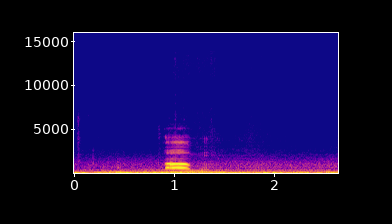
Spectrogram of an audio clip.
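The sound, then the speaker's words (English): Steady low rumble of a car driving stop-and-go through downtown Chicago, continuous throughout, with a brief tonal burst near the middle. “Sorry, I'm driving down through downtown Chicago. I've been driving downtown Chicago for 24 minutes.”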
